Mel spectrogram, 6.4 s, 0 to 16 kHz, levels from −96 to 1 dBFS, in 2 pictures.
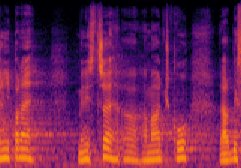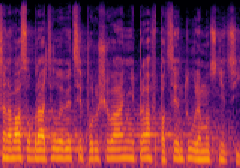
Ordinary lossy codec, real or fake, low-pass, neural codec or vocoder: Opus, 64 kbps; real; 14.4 kHz; none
